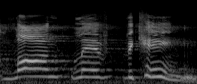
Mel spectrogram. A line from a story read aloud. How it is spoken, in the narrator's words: Jesse and his brothers ... they shout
